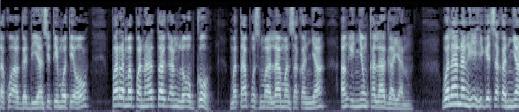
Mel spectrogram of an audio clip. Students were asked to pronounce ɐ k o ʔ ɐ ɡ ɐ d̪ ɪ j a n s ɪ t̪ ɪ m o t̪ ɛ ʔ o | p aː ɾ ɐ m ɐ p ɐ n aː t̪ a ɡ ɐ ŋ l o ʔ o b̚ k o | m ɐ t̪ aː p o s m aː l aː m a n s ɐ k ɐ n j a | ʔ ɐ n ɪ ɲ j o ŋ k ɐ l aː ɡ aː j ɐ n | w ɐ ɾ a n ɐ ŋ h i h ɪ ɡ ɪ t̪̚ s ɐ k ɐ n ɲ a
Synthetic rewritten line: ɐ k o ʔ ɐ ɡ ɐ d̪ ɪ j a n s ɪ t̪ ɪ m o t̪ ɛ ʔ o | p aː ɾ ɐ m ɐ p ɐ n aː t̪ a ɡ ɐ ŋ l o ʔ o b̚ k o | m ɐ t̪ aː p o s m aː l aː m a n s ɐ k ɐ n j a | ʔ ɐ ŋ ɪ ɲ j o ŋ k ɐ l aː ɡ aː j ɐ n | w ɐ l a n ɐ ŋ h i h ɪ ɡ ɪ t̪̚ s ɐ k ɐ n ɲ a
